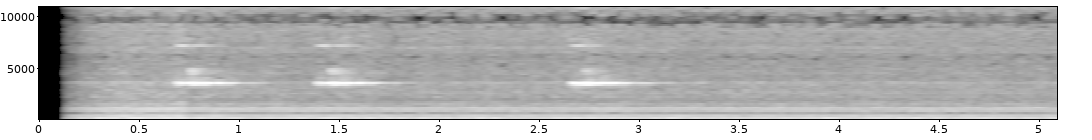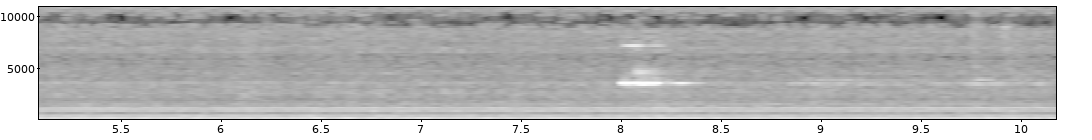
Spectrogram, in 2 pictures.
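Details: Neonatal ventilator in the NICU: a steady low mechanical hum with a few faint, short high chirps; ventilator operating sound.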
